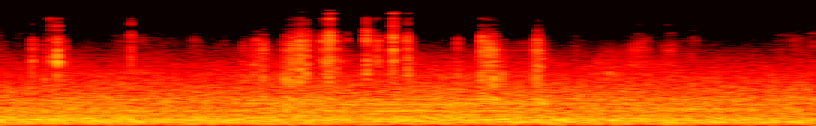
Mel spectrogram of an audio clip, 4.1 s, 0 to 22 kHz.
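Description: Scattered light metallic clicks and scrapes of an adjustable wrench working the voltage selector switch on a water pump motor, turning it over from 230 to 115 volts.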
